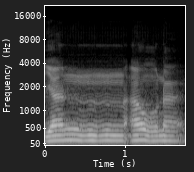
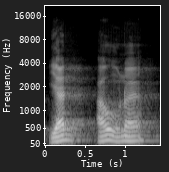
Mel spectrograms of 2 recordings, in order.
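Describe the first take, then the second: First: The n sound is blurred into the next sound. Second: The n sound is pronounced clearly and separately. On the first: The speaker calls it wrong. "tidak boleh dibaca" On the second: The speaker calls it right.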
